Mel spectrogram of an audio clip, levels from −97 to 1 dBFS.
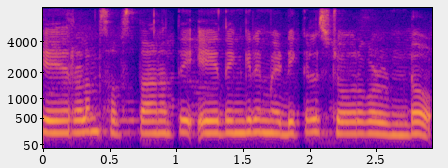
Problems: none marked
